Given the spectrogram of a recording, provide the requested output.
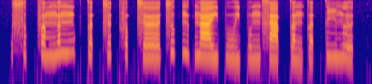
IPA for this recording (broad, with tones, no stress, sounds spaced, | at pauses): s ʊ˨˥ k̚ f ɐ˨ m ŋ ɐ˥ ŋ m ʊ˥ k̚ t̪ ɐ˨ t̚ t͡s ɵ˧ t̚ f ɐ˧ p̚ t͡s œː˨ t͡s ʊ˥ k̚ ŋ ɐ˧ k̚ n̪ aː˧ j p uː˨˩ j p ʊ˨ ŋ s aː˨ p̚ t̪ ɐ˨˩ ŋ t̪ ɐ˨˥ t̚ t̪ iː˧ m l ɵ˨ t̚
